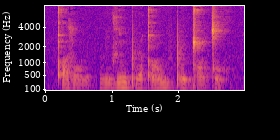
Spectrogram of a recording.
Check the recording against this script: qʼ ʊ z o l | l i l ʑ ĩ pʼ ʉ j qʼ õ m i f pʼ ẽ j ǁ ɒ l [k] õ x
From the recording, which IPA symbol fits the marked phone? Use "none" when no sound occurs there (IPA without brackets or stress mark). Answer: ǀ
